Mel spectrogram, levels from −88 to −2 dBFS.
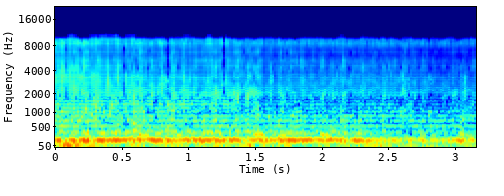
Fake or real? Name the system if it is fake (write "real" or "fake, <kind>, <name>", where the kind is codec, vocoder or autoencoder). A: fake, vocoder, BigVGAN v2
